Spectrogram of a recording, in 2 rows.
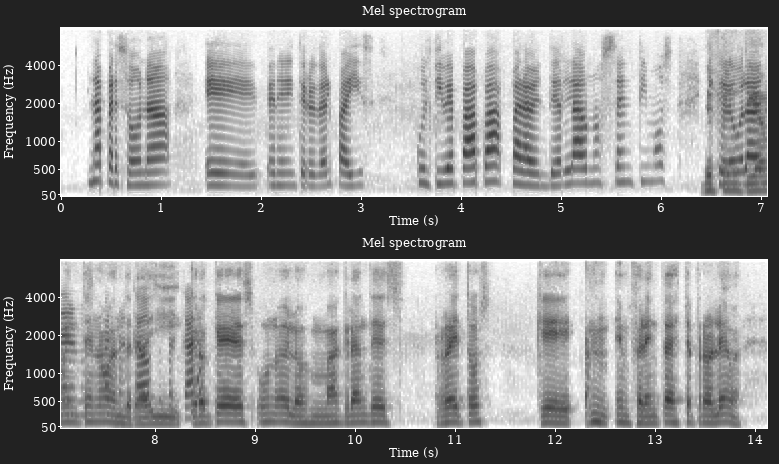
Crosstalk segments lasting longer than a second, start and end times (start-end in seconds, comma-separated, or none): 6.6-8.5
